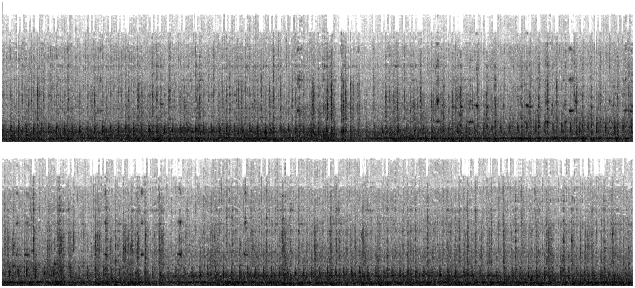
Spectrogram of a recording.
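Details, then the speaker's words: Dennis Premier diesel mower after gearbox rebuild with the original output gear refitted, drive engaged at light load on level ground: steady diesel beat with only a faint light whine, loud gearbox howl gone; may return later. "well first signs are very promising that very loud howl has gone away now i don't know if it's going to come back after a few minutes of use"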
